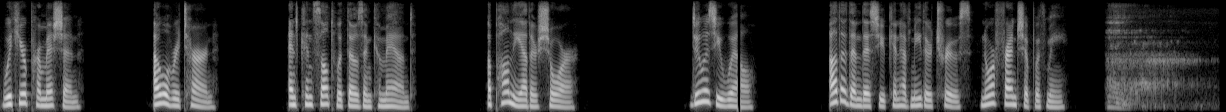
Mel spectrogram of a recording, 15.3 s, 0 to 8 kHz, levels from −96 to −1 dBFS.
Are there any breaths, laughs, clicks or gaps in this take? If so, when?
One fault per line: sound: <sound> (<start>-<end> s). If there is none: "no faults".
sound: dropout (9.2-9.3 s)
sound: sigh (13.8-15.3 s)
